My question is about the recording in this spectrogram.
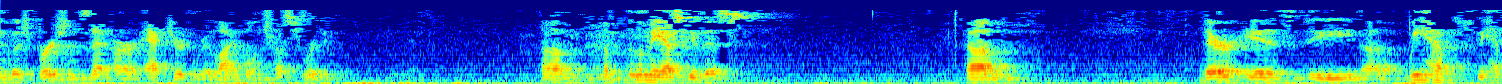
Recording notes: preached at First Baptist Church of Hazel Park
